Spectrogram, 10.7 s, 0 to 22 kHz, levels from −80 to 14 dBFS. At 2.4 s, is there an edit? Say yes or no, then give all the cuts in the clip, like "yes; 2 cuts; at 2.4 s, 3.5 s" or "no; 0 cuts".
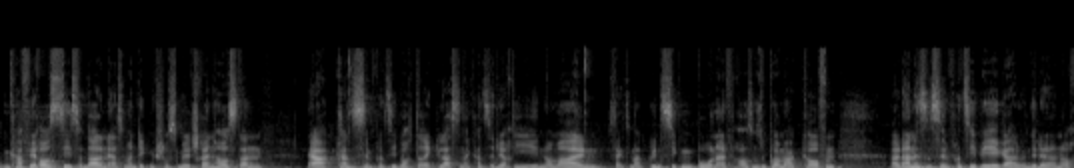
no; 1 cut; at 5.1 s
